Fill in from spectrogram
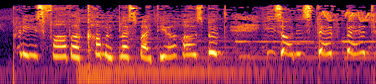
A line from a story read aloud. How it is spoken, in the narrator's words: she pleads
